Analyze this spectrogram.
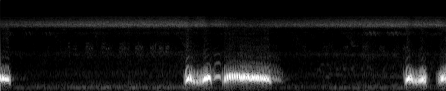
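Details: Captive spotted dove kept as a decoy for luring wild doves, its voice style called medium pitch with thin phrasing; a low hollow coo phrase of a quick doubled note then a long drawn note, over a steady high hiss.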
